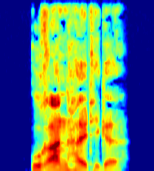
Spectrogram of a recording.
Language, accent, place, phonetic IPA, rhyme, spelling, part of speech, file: German, Germany, Berlin, [uˈʁaːnˌhaltɪɡə], -aːnhaltɪɡə, uranhaltige, adjective, De-uranhaltige.ogg
- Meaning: inflection of uranhaltig: 1. strong/mixed nominative/accusative feminine singular 2. strong nominative/accusative plural 3. weak nominative all-gender singular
